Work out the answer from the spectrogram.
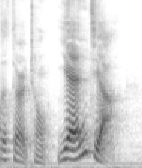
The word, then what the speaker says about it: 演讲: When two third tone characters together, you always pronounce the first character, the second tone, not the third tone. 演讲, not 演讲.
